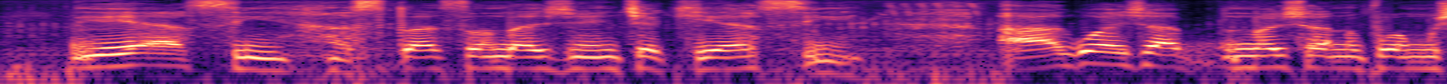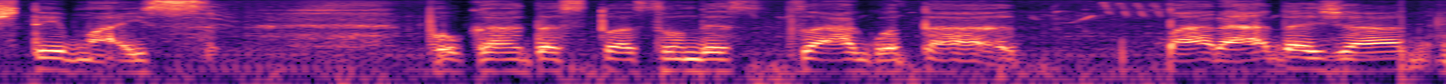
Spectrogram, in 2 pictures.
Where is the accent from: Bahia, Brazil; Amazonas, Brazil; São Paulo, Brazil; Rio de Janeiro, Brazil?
Amazonas, Brazil; Manaquiri; eu morava lá onde eu nasci, lá para dentro da vila mesmo, do Manaquiri, lá mesmo para dentro.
